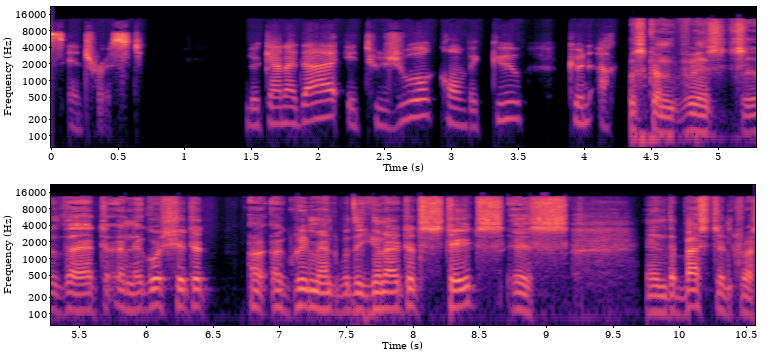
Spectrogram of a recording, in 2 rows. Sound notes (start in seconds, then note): 8.2 speaking french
